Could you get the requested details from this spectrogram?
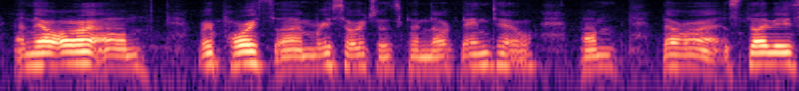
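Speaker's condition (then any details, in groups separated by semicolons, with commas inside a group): Amyotrophic lateral sclerosis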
